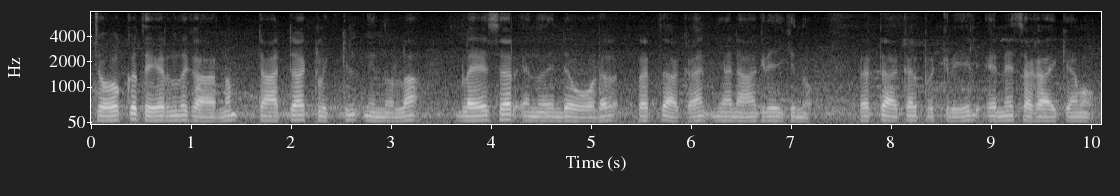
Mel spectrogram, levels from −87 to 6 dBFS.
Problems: none marked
